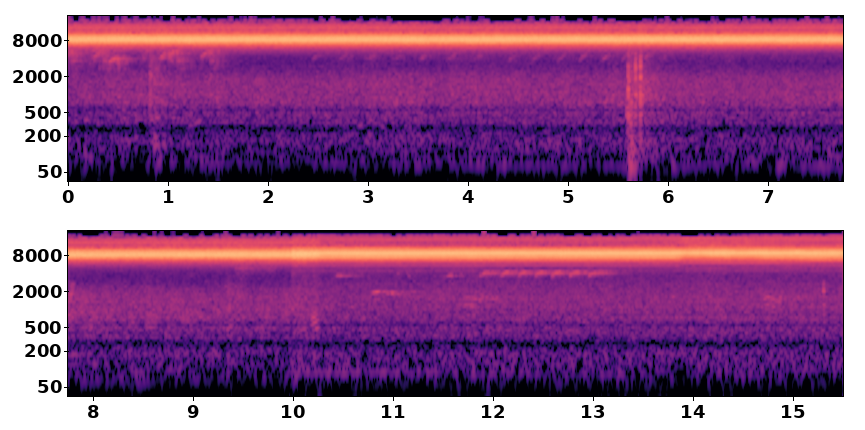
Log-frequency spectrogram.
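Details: Platypleura kuroiwae drones in an unbroken high, sizzling buzz, joined later by a second thin whine above it and a brief sharp tap partway through.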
